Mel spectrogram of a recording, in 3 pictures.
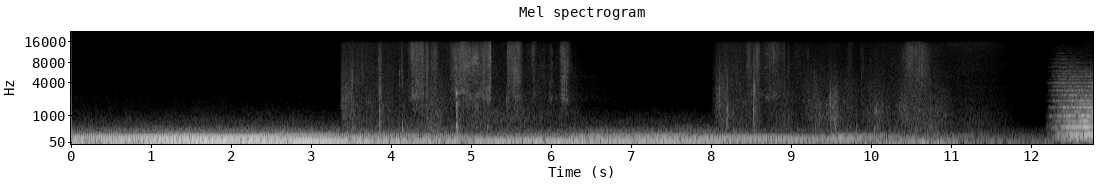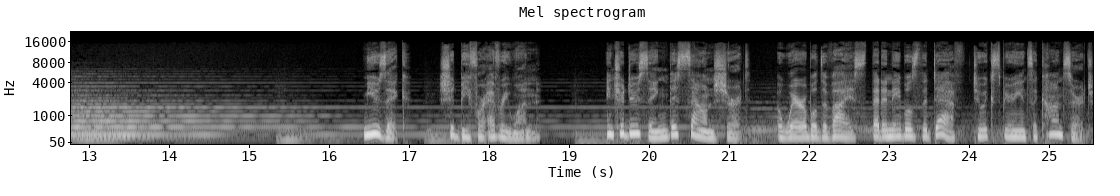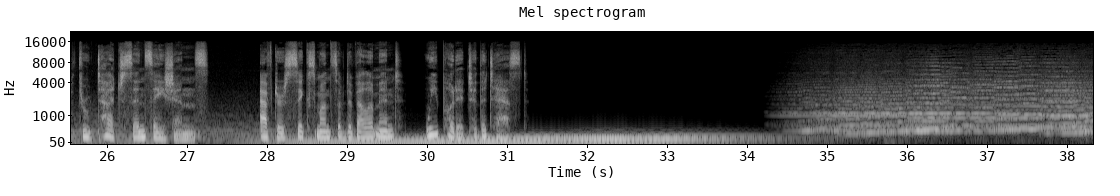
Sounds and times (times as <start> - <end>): Music: 0.0 - 38.3
Speech: 16.4 - 18.7, 19.5 - 27.3, 27.9 - 31.3.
